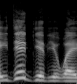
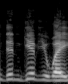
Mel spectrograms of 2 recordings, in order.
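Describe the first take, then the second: First: "did" stressed, lower and firm; "did" weighted and set against "didn't". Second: Said in the usual way. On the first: Shown as a demonstration. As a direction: lean hard on "did" to correct.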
